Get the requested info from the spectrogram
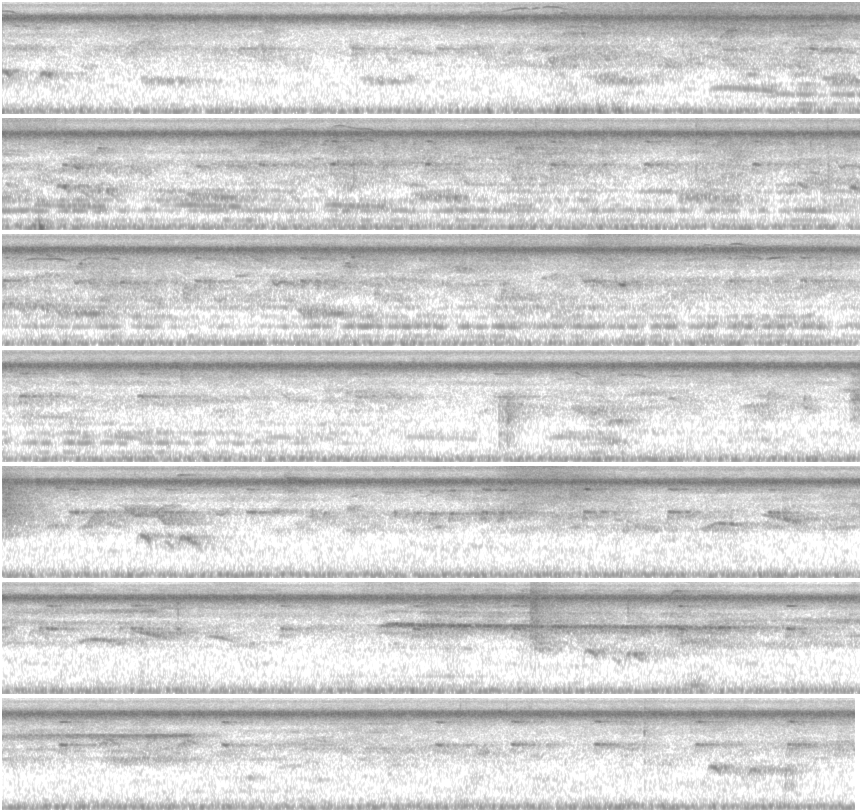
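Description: Faint outdoor ambience: a steady high-pitched insect drone, with scattered short bird chirps over it.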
